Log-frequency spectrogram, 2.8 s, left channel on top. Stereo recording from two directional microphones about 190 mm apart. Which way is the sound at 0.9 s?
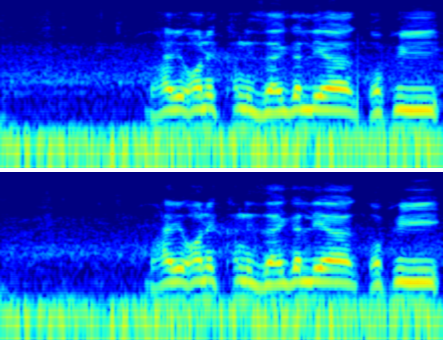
5° right (ahead or behind).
